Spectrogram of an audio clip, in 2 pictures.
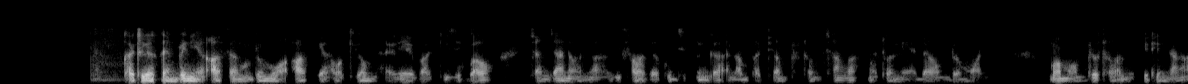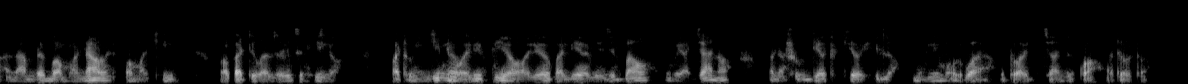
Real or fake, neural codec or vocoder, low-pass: fake; codec, 24 kHz, 3 kbps, HILCodec; 5.4 kHz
